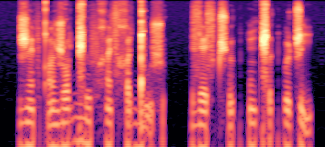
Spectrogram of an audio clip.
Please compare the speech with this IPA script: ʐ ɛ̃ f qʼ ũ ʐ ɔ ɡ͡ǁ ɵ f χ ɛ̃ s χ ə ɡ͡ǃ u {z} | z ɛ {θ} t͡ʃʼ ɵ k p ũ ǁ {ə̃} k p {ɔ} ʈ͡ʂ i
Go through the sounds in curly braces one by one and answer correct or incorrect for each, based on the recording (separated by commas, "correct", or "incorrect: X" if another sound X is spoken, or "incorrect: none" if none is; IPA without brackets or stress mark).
incorrect: ʂ, incorrect: s, incorrect: ə, incorrect: ɵ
